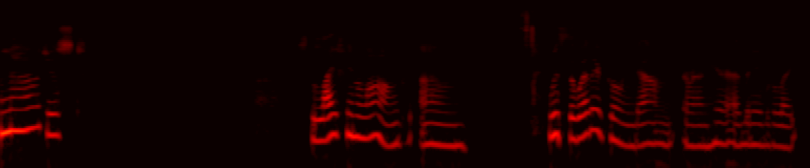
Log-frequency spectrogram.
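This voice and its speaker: This woman speaks on the low side, unhurried, with vocal fry and long pauses. She plays a best friend in a casual ASMR roleplay, chatting in a rambling, conversational way and breaking off her own thoughts. There's no room sound, and the audio comes across muffled.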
